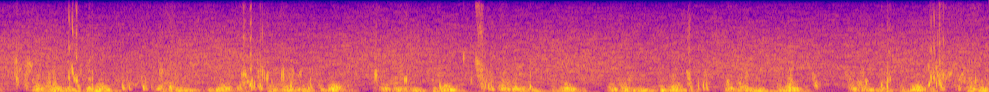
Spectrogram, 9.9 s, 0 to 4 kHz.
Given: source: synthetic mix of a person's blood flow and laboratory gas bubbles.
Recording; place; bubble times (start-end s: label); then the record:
Doppler ultrasound of blood flow; precordium
0.12-0.36 s: bubbles
0.65-0.99 s: bubbles
1.15-1.76 s: bubbles
2.35-2.77 s: bubbles
2.80-3.18 s: bubbles
3.73-3.81 s: bubbles
3.85-3.92 s: bubbles
4.03-4.11 s: bubbles
4.37-4.46 s: bubbles
4.62-5.21 s: bubbles
5.28-5.37 s: bubbles
6.87-7.11 s: bubbles
7.25-7.35 s: bubbles
8.12-8.21 s: bubbles
8.43-8.71 s: bubbles
8.79-8.93 s: bubbles
9.25-9.81 s: bubbles
From the record:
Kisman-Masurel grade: 242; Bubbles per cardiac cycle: several, 3 to 8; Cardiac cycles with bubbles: 100%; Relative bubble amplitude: moderate (0.250 to 0.450); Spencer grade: 3 (all of the cardiac periods contain showers or single bubble signals, but not dominating or overriding the cardiac motion signals); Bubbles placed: anywhere in the cardiac cycle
